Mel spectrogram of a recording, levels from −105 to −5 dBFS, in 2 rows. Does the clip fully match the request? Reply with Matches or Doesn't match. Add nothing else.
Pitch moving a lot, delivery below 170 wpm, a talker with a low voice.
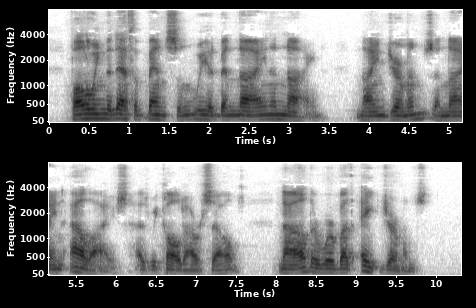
Doesn't match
